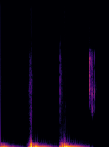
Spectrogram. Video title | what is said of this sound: Don't be a Tire Thumper! | makes the same noise all the way around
